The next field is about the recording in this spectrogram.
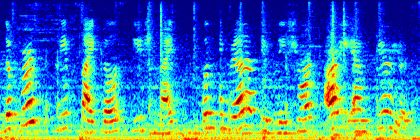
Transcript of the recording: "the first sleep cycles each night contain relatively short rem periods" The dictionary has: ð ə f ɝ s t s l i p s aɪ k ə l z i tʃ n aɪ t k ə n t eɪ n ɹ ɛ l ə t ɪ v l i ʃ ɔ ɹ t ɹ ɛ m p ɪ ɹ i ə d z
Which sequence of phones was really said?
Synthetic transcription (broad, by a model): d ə f ɝ s t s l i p s aɪ k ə l s i tʃ n aɪ t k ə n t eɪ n ɹ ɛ l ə t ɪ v l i ʃ ɔ ɹ t ɹ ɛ m p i ɹ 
